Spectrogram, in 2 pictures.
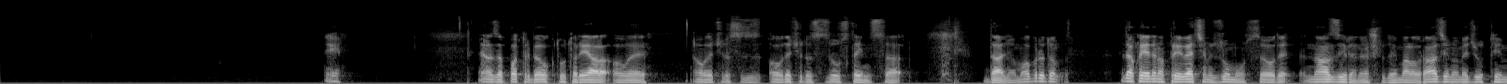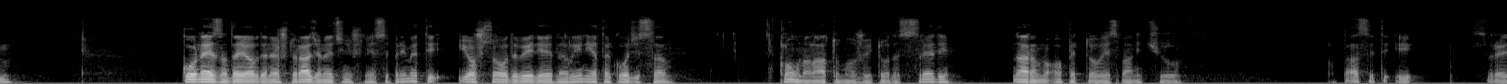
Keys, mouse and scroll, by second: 1.0 ctrl+click, 1.2-2.8 ctrl+scroll down 1, 3.4-4.0 ctrl+scroll down 1, 9.9 click, 11.1-12.8 shift+scroll up 1, 13.0-13.6 ctrl+shift+scroll up 1, 13.6-14.2 ctrl+scroll down 1, 14.4-15.3 ctrl+scroll down 2, 17.8-19.3 shift+scroll down 2, 22.0-23.1 drag, 26.6 click, 28.0-29.3 drag, 29.6 click.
